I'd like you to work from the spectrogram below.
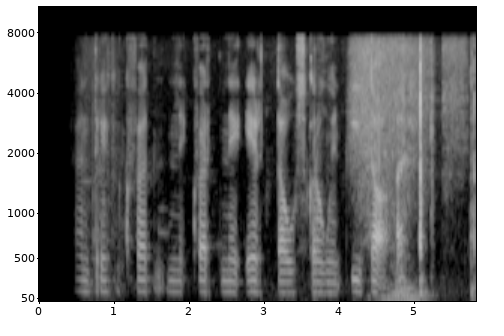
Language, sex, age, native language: Icelandic, male, 13, Icelandic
